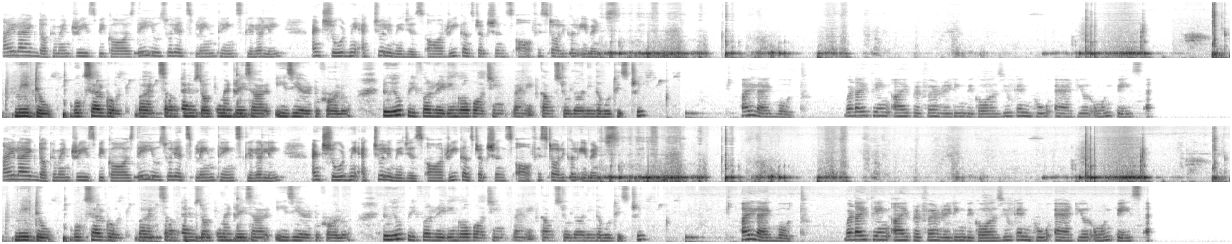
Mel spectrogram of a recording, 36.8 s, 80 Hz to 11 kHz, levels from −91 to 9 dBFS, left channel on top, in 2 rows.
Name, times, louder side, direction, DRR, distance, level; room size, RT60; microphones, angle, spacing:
voice 1, 0.0-11.9 12.2-12.7 13.0-13.2 14.2-14.7 15.6-17.3 18.6-18.8 20.5-20.8 21.2-21.6 28.7-28.9 29.5-30.3 31.1-35.6, right 8 dB, 90° right, 0.3 m, -25 dB
voice 2, 18.1-19.1 19.4-28.1, left 4 dB, 45° left, 0.4 m, -20 dB
2.5 x 2.0 x 2.5 m
head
